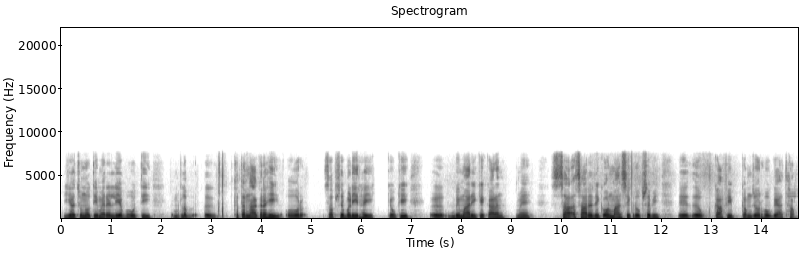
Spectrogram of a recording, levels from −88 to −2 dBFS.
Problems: low volume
